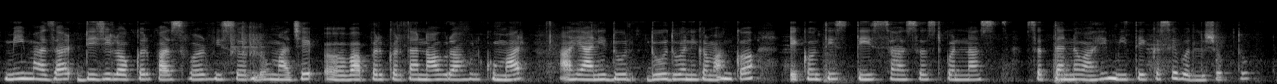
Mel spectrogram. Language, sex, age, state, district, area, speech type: Marathi, female, 18-30, Maharashtra, Beed, urban, read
